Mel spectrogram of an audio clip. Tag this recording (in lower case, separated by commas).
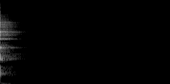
music, musical instrument, drum kit, percussion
